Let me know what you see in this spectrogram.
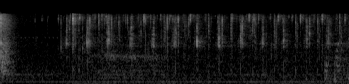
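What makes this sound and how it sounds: A metallic paint marker pen is shaken harder so its loose ball bearing mixes the paint, because the paint is not yet flowing to the tip. After a brief quiet moment, a rapid, steady run of bright, thin rattling clicks fills the rest of the clip, with almost no low end.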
